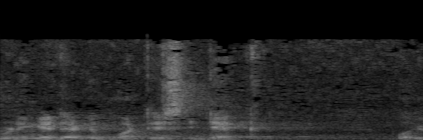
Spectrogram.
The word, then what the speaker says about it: deque: अ DQ pronounced as deck और डीक्यू, यानी कि डीक्यू जिसको हम प्रोनाउंस कर सकते हैं डेक या फिर डीक्यू, क्या है?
